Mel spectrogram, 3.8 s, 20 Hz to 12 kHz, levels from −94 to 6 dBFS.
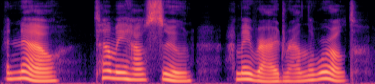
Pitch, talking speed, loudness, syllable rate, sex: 200 Hz, 190 wpm, -17 LUFS, 4.2 syllables/s, female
